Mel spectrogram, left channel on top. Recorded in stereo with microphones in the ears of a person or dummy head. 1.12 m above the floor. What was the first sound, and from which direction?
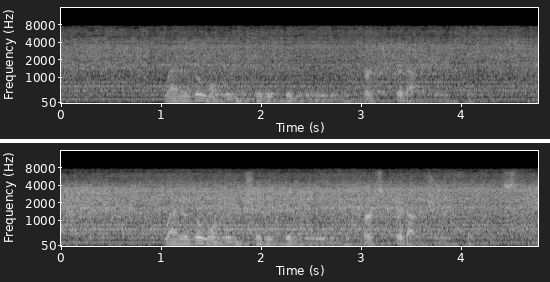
A man speaking, 80° right.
